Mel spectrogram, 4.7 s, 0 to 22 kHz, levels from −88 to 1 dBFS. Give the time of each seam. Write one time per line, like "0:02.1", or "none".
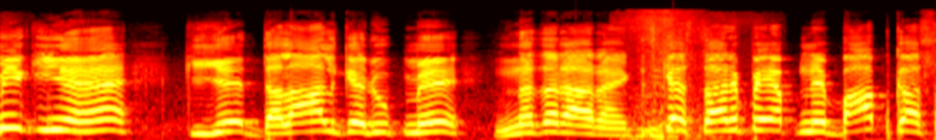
0:03.3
